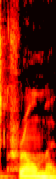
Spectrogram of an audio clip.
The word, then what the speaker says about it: Chroma: chrome that CH are om a that is chroma that's how it is spelled and it's great and it looks like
